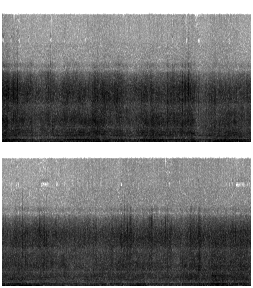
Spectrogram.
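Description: Honey bees hum in a dense, steady drone, many wingbeats blending into one low buzz.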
